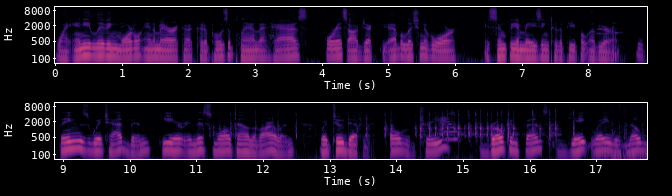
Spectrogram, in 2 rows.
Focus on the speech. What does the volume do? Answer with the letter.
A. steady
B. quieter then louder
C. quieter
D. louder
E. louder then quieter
A.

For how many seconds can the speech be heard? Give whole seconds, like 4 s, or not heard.
18 s.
